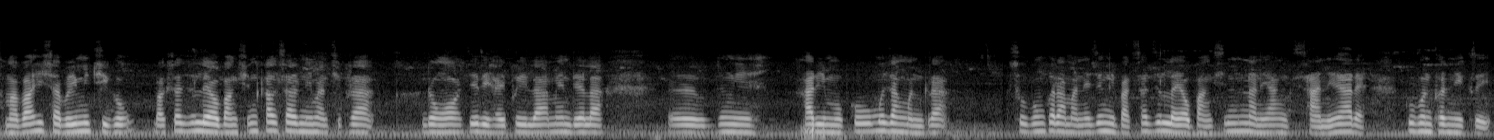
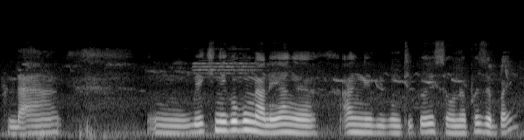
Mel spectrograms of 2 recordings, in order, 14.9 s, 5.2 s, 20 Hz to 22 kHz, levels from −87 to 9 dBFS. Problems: constant background noise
